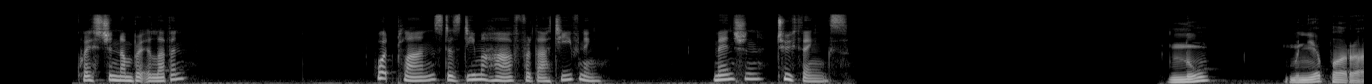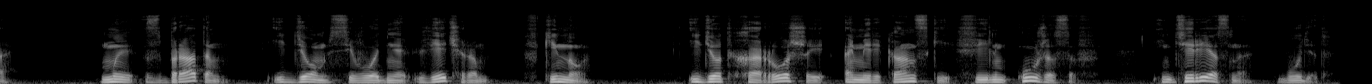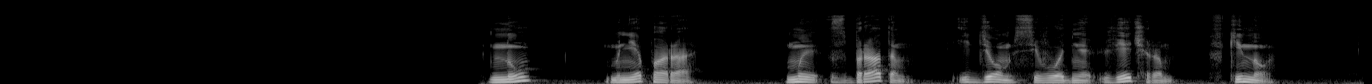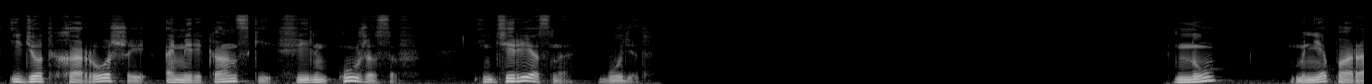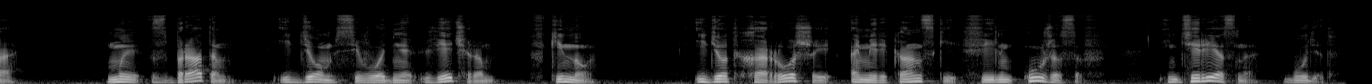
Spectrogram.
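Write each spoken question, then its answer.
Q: What plans does Dima have for that evening?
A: Going to the cinema with his brother to see an American horror film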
